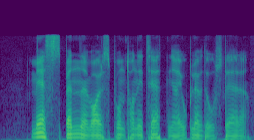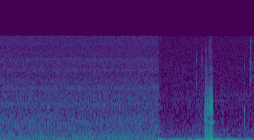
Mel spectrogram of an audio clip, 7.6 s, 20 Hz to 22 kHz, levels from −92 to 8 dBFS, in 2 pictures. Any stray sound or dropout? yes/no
no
